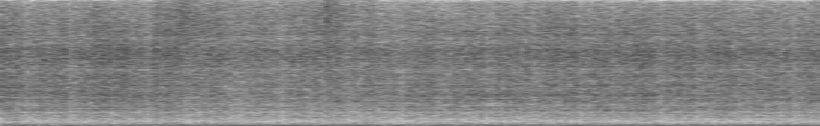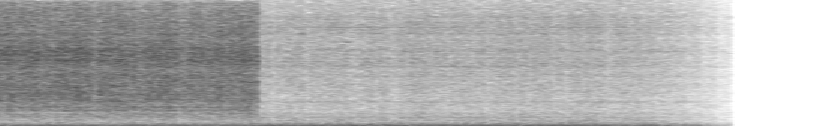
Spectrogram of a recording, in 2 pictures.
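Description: A locomotive engine hums low and steadily.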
